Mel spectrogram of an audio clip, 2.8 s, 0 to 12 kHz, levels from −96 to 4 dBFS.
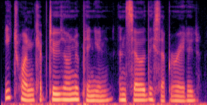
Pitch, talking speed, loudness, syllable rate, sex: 170 Hz, 240 wpm, -16 LUFS, 6.6 syllables/s, female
